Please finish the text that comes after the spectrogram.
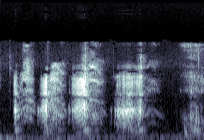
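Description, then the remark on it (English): A fit of coughing: four or five harsh, voiced bursts in quick, uneven succession, fairly loud, with a rough throaty edge and brief gaps between them. “I'm coughing. It's too much for me.”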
